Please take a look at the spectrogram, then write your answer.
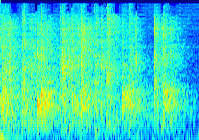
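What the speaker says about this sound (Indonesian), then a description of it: "mari kita tepuk tangan untuk dua penarik kita" A room of people clapping for two presenters at a school training session, a fairly close, steady patter of hand claps with slight swells, no talking over it.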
